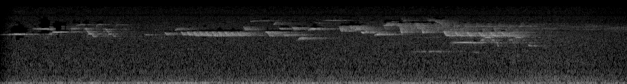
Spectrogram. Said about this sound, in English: This one included Winter Wren and Hermit Thrush.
